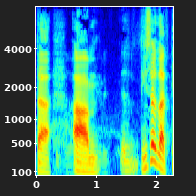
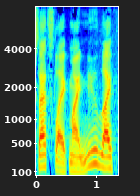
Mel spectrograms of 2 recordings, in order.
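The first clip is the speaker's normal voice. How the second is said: ordinary talk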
